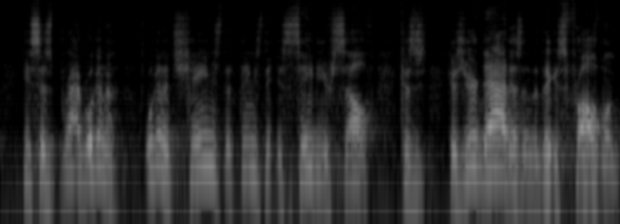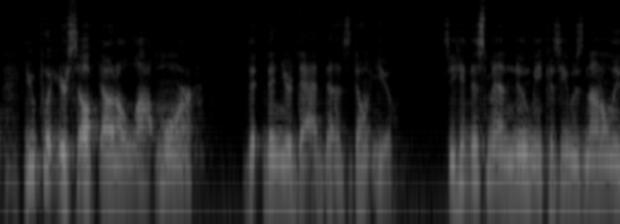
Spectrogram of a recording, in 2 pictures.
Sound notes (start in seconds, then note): none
